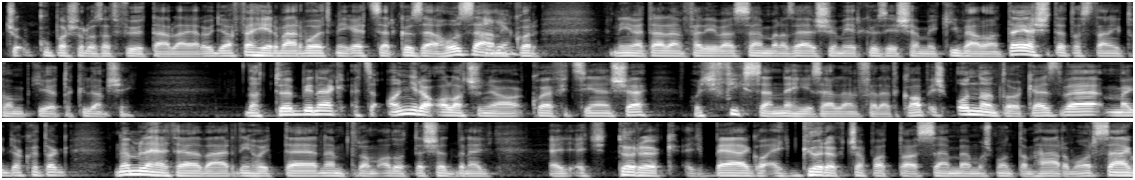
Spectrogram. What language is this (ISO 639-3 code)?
hun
